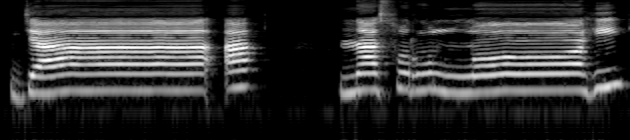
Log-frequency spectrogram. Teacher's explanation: صاد حروف مستعلیہ ہے، اس کو موٹا پڑھنا ہے، سیٹی بھی نکالنی ہے، اور لفظ اللہ سے پہلے پیش ہے تو لفظ اللہ کو موٹا پڑھنا ہے۔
